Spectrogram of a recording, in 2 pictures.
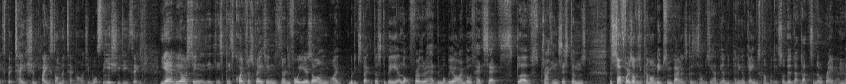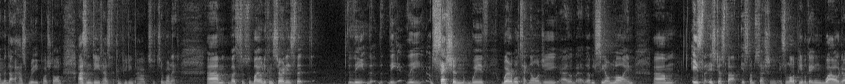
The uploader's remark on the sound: at the Medifest Plymouth Conference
